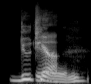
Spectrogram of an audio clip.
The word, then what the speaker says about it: deuterium: Deuterium, yeah.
